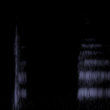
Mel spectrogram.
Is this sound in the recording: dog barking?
yes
